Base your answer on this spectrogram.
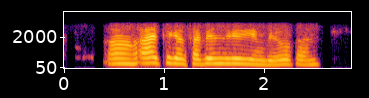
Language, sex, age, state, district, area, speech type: Manipuri, female, 45-60, Manipur, Kangpokpi, urban, conversation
